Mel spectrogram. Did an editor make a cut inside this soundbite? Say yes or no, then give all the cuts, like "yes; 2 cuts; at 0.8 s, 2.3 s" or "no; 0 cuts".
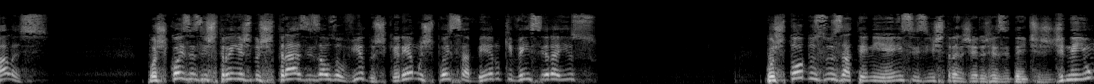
no; 0 cuts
